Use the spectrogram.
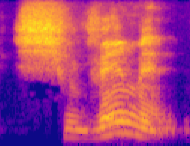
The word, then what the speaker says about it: schwimmen: Let's see, but it's pronounced more like schwimmen.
